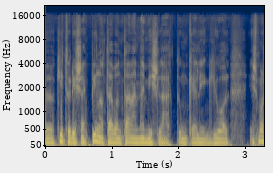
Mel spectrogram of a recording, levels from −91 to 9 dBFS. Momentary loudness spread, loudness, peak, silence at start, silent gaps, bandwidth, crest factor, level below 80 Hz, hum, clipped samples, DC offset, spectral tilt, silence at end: 8 LU; -15 LUFS; -2 dBFS; 0 s; none; 17 kHz; 14 dB; -32 dBFS; none; under 0.1%; under 0.1%; -6.5 dB/octave; 0 s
